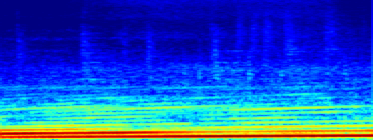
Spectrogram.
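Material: Nothing is struck.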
